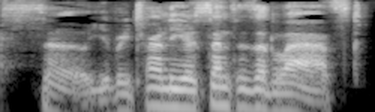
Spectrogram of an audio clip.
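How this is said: It is spoken in a smooth, suave villain voice. "that's my bad imitation of the movie voice"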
